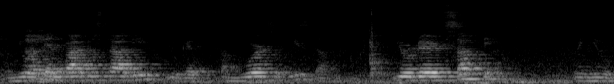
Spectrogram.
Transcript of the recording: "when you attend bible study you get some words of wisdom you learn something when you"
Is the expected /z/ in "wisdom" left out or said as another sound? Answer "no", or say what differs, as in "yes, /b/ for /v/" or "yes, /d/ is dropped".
yes, /s/ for /z/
